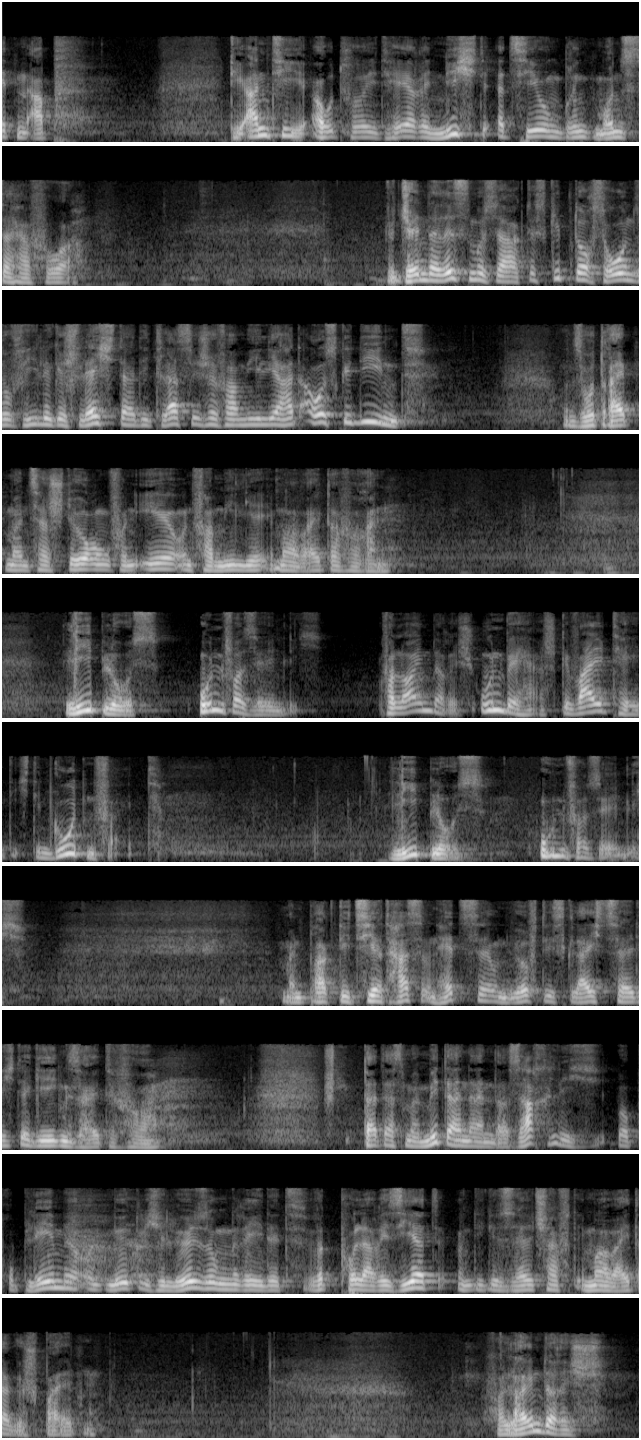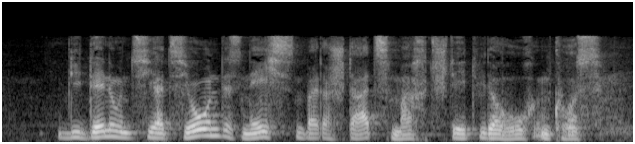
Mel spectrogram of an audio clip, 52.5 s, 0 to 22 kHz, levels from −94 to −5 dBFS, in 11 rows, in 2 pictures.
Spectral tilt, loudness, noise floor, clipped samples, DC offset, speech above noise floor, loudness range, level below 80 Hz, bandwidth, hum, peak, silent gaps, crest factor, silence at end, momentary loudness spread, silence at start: -5.5 dB/octave; -28 LUFS; -63 dBFS; under 0.1%; under 0.1%; 36 dB; 6 LU; -66 dBFS; 8.2 kHz; none; -6 dBFS; none; 22 dB; 0.05 s; 18 LU; 0 s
